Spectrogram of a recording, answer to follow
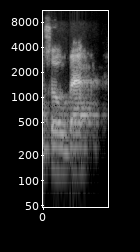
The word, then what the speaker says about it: Sobek: Does anyone have thoughts on Sobek? It's pronounced Sobek.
